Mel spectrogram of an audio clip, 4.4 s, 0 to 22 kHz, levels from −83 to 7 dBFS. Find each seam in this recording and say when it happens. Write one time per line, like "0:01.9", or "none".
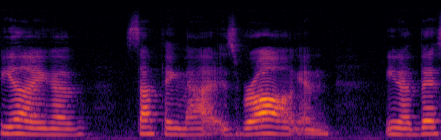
none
